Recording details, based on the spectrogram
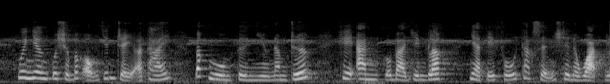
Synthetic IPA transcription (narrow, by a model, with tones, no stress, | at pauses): ŋwi˧ənɲə˧nku˧˩əsɨ̰˧˨ɓə˦˥t̚ʔo̰˧˩ŋ͡mt͡ɕï˨˦ŋ̟t͡ɕḭ˧˨ʔə̰ː˧˩t̪ʰaː˨˦j | ɓa˦˥t̚ŋu˨˩ənt̪ɨ˨˩ɲi˨˩əwna˧mt͡ɕɨ˦˥ək̚ | xi˧ʔa˧jŋ̟ku˧˩əɓaː˨˩zi˧ənlə˦˥k̚ | ɲaː˨˩t̪ḭ˧˩fu˨˦t̪ʰaː˦˥k̚sḭ˧˥ŋsi˧nə˧wa˨˩t̚l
